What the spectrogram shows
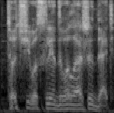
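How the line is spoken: Snorted. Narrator (Russian): фыркнул он

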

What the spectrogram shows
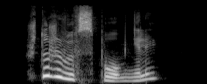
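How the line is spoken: Mocking yet kind question. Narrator (Russian): Фирсов спросил насмешливо, но все же по-доброму

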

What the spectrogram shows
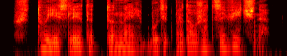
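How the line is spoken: Whisper. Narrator (Russian): прошептала Мэри

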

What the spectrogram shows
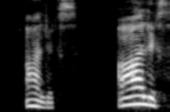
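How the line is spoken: Young man mumbling. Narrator (Russian): бормотал юноша

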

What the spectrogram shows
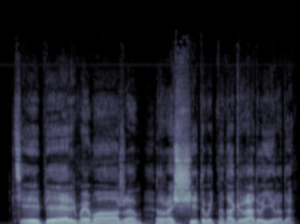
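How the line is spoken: Wild gleeful laughing robber. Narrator (Russian): захохотал с дикой радостью разбойник и добавил

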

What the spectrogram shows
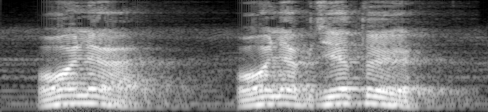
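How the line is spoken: Yelling. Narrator (Russian): Орал

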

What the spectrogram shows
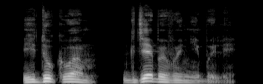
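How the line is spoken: Whispering. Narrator (Russian): Он прошептал

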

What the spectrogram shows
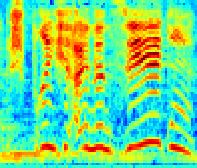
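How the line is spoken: Wooden horse calling out. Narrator (German): rief das Holzpferdchen

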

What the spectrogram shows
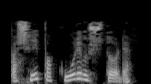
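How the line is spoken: Grumbled. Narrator (Russian): буркнул он

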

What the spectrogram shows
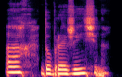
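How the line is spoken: Sighing reply. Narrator (Russian): ответила, вздохнув, королева

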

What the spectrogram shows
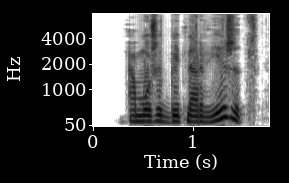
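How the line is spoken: Gentle correction. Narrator (Russian): мягко поправил Олег

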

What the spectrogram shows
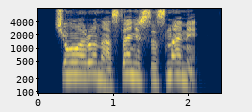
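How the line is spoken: Giggling. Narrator (Russian): хихикнул дрон

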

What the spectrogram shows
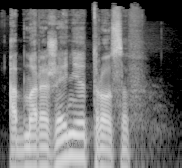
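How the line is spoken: Dry reply. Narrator (Russian): сухо отвечает

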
